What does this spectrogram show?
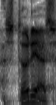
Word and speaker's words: Asturias: You're from Asturias. Am I pronouncing it right? Yeah, Asturias.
